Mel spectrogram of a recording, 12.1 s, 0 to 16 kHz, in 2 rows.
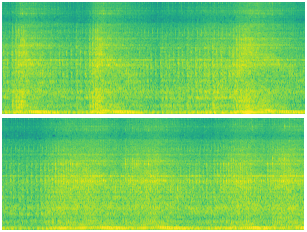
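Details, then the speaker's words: Honda Bros 160 single-cylinder motorcycle engine running with an uneven heavy knock, roughly three a second, over the exhaust note; mechanic suspects the connecting rod bearing before removing the engine from the frame; suspected con-rod bearing knock. "Bom, é esse o barulho que tá na nessa 16 aqui, uma bro 160, galera."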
